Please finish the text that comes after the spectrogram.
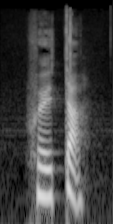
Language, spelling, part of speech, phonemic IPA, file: Swedish, sköta, verb, /²ɧøːˌta/, Sv-sköta.ogg
- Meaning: 1. to manage, to take care of, to care for, to nurse 2. to behave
